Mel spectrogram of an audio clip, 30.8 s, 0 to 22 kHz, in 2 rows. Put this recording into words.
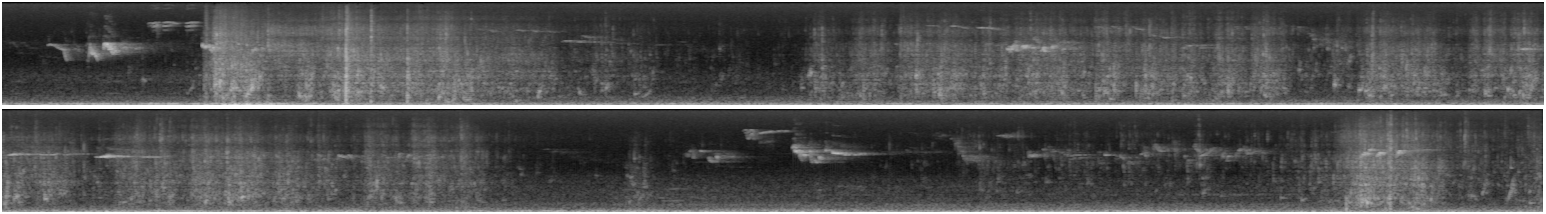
Mallard sparring and mating. I like the near and distant sounds and the movement of focus left and right. MixPre 6 II with 2 Sennheiser MKH 8020 on a table top 1 metre from the edge of the water.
